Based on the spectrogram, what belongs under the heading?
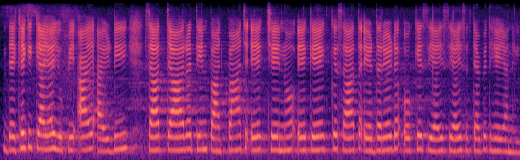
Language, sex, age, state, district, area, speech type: Hindi, female, 18-30, Madhya Pradesh, Ujjain, rural, read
